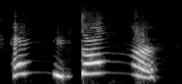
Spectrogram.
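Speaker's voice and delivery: shrill, very loud, high-pitched shouting. Imitating older grandparents who shout into a cell phone: imitating grandparents yelling on the phone. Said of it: "You don't have to yell at me".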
